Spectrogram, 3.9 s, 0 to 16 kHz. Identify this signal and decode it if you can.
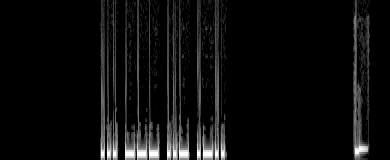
Morse code, heard as a keyed tone, about 41 wpm, 700 Hz. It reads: SOUL
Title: Multi-letter Phonemes 40wpm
